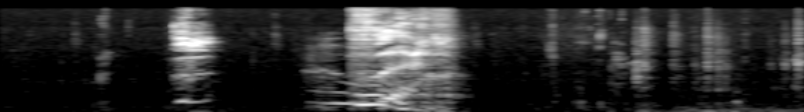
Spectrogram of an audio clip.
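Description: A man gagging and retching in disgust at a mouthful of peanut butter: a short gag about a second in, then a longer, louder retch whose voice falls in pitch.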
